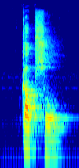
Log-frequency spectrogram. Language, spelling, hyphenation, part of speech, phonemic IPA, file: Dutch, kapsel, kap‧sel, noun, /ˈkɑp.səl/, Nl-kapsel.ogg
- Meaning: 1. haircut, hairstyle, hairdo 2. headdress, headwear (in particular for women) 3. capsule (enveloping membrane)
